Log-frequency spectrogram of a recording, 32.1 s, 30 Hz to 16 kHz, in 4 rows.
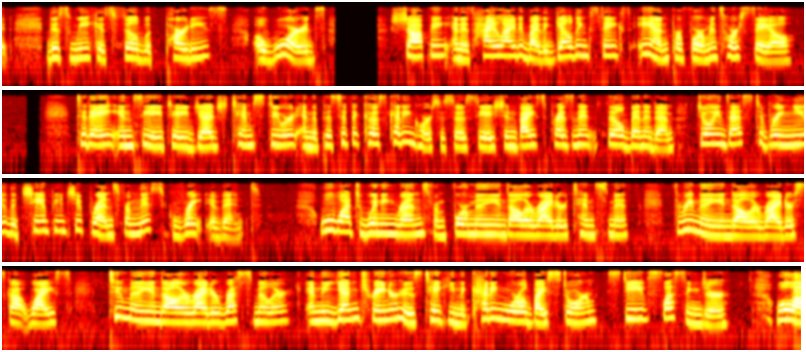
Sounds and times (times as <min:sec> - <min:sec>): Speech: 0:00.0 - 0:03.3, 0:03.9 - 0:07.9, 0:08.8 - 0:18.6, 0:19.2 - 0:32.0.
